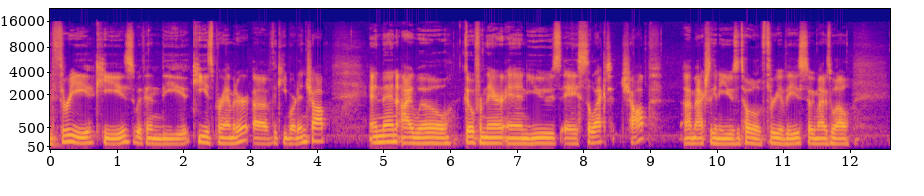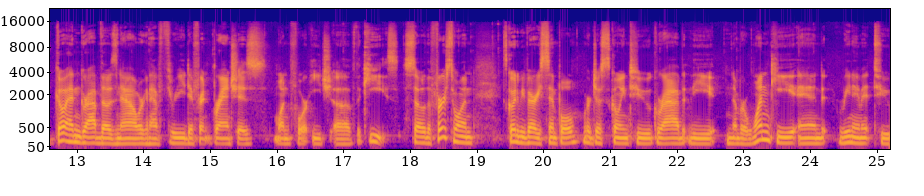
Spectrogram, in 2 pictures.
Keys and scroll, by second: 4.6-8.1 typing, 10.6-11.3 typing, 11.9 ctrl+c, 12.6 ctrl+v, 13.2 ctrl+v, 24.8-25.2 typing.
